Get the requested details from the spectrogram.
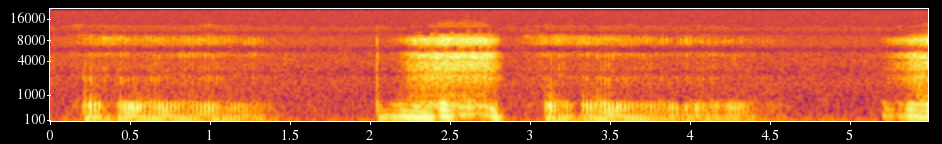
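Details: Sleeping dog during an afternoon nap: loud rattling snores with a low, rough vibration on each breath, alternating with a higher whistling snort; snoring.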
